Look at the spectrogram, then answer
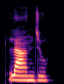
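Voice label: "làngiu", female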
